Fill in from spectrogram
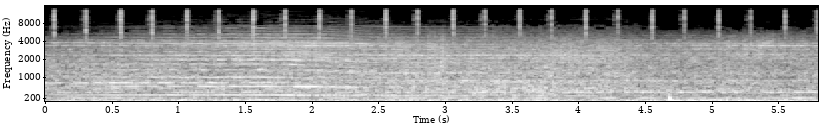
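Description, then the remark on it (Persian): A loud, steady airplane engine roar as Rockefeller's aircraft comes in to land at the airport of Panama's capital, ending in a sudden deep rumble like wheels touching down. Faint rapid ticking runs throughout, and no one speaks. “وقتی هواپیمای راکفلر به فرودگاه پایتخت پاناما رسید”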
